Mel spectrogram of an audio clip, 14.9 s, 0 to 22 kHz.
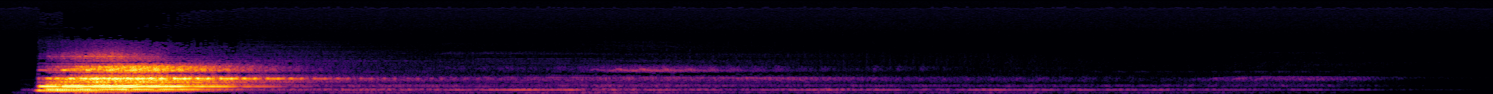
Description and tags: Death Horn
Processed sound effect created with a boat ferry horn field recording captured at Fort Jackson in Savannah, Georgia in the spring of 2019, for Savannah College of Art & Design
ferry, ship, horn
